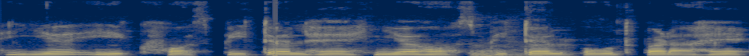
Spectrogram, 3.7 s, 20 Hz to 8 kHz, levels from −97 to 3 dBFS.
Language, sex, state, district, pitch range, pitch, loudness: Hindi, female, Uttar Pradesh, Etah, 220-230 Hz, 225 Hz, -26 LUFS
